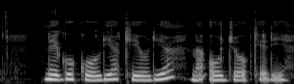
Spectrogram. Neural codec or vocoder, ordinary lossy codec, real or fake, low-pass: none; none; real; 14.4 kHz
